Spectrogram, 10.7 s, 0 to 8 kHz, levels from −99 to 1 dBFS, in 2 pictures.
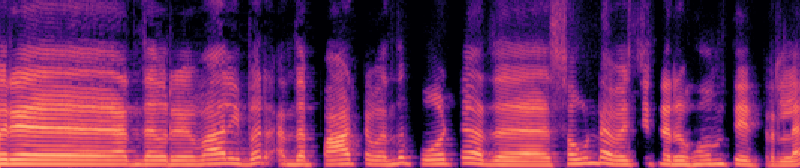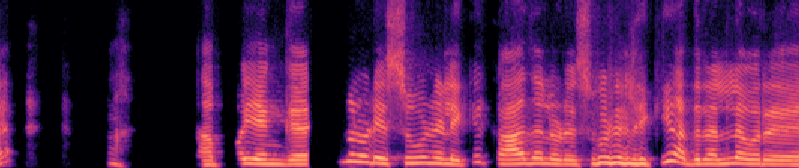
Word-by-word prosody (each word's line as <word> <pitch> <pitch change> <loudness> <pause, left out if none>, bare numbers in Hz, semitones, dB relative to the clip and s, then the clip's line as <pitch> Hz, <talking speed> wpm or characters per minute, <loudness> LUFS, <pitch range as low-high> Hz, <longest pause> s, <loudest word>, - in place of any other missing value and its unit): ஒரு 225 -1 +7 0.7
அந்த 200 0 -4
ஒரு 200 0 -1 0.2
வாலிபர் 245 +3 -1
அந்த 205 0 -2 0.2
பாட்ட 225 +2 +1
வந்து 245 +8 -5
போட்டு, 225 +3 -4
அத 190 -3 -6 0.5
சவுண்டா 250 +2 -1
வெச்சுட்டாரு 200 0 -3
ஹோம் 215 +2 -5
தியேட்டர்ல. 180 -2 -3 1.3
ஆ, - - -1
அப்ப 195 +5 -19 0.2
எங்க 215 -1 -3 0.3
என்னோடைய 315 -7 +2
சூழ்நிலைக்கு, 265 -4 -1 0.2
காதலோட 230 -1 +2
சூழ்நிலைக்கு 255 - +1
அது 225 - -1
நல்ல 245 +4 0
ஒரு 215 -1 +1
225 Hz, 130 wpm, -20 LUFS, 205-250 Hz, 1.3 s, ஒரு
